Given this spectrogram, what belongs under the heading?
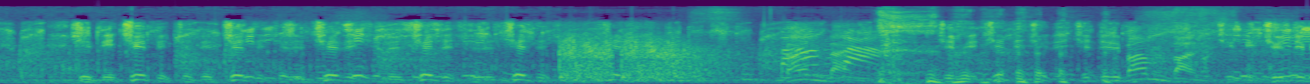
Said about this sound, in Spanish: ¿Qué ruido tan raro hace? Es que habla. Todos los motores hablan. ¿Qué dice?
